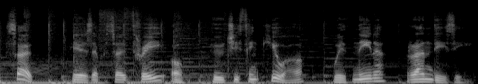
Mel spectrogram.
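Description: A man hosting a podcast, asking questions in a relaxed, conversational way with light joking asides. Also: lowish voice, normal speed, faint music behind. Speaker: podcast host. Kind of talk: conversational interview.

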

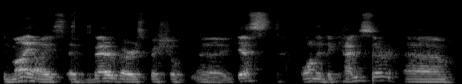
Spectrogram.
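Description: A man's voice: medium pitch, measured pace, sharp tone. A male podcast host asking questions hesitantly, with many fillers and repeated words. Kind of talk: casual interview hosting. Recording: echoey room, far from the mic.

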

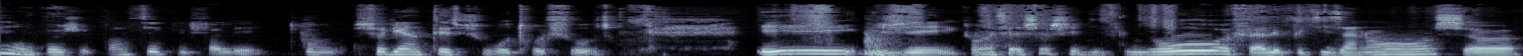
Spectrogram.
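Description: A woman's voice: low voice, creaky, a little mellow, slightly rough, dry recording. A middle-aged woman from Italy, speaking with an Italian accent in a podcast interview, hesitant and often searching for words. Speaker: interview guest.

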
